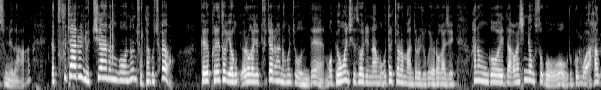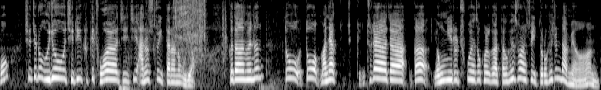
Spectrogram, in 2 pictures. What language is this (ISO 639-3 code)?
kor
